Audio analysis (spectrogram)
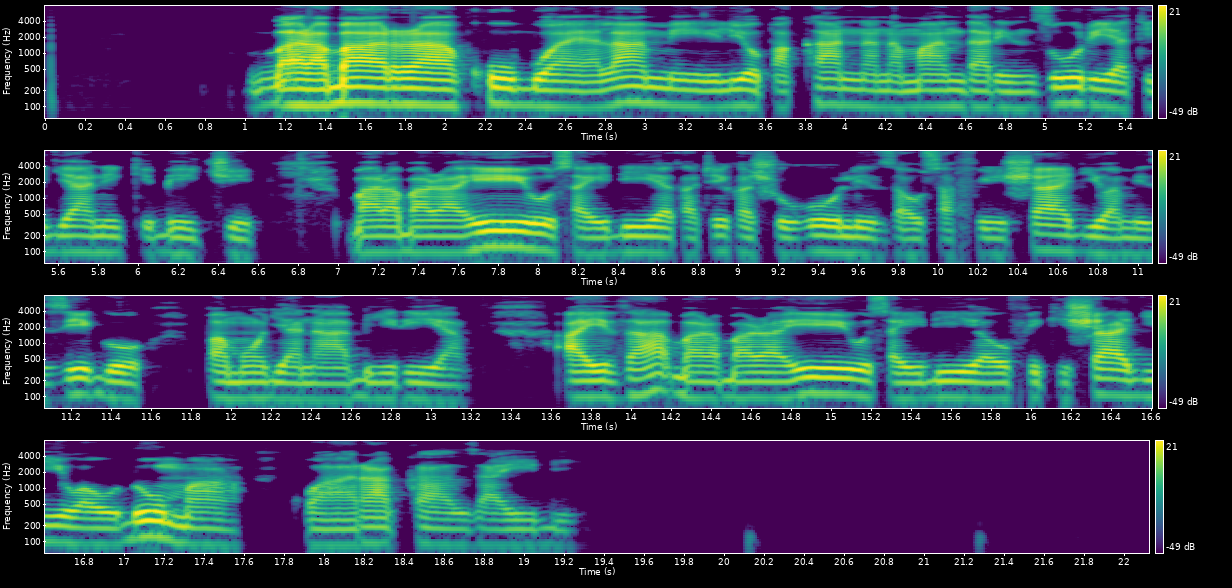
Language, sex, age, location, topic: Swahili, male, 18-24, Dar es Salaam, government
